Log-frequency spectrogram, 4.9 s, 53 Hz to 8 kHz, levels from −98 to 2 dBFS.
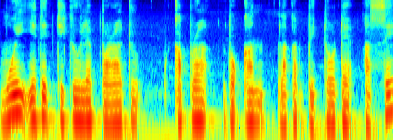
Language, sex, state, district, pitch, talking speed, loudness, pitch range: Nagamese, male, Nagaland, Kohima, 105 Hz, 145 wpm, -20 LUFS, 95-110 Hz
